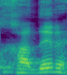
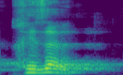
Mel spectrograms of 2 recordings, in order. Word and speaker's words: خضر: خضر علیہ الصلوۃ والسلام، اس کا صحیح تلفظ خضر ہے لیکن ہمارے ہاں مشہور ہے خضر، اصل میں خضر اس کا تلفظ ہے، تو ان کی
